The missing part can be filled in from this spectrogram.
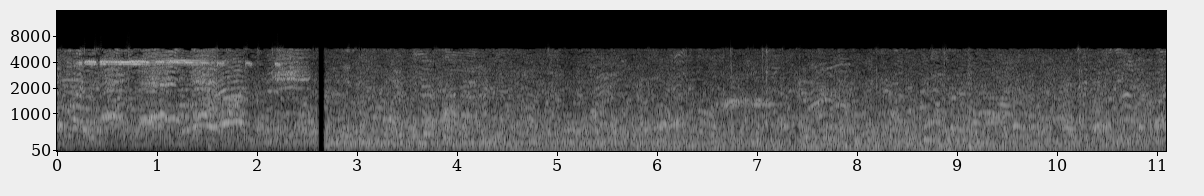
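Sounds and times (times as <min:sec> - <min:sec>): shrill whistle: 0:00.0 - 0:02.5
crowd shouting and cheering: 0:00.0 - 0:02.6, 0:06.2 - 0:11.0.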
